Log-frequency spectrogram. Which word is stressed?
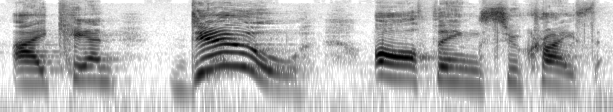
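do. The stress falls on the word "do".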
